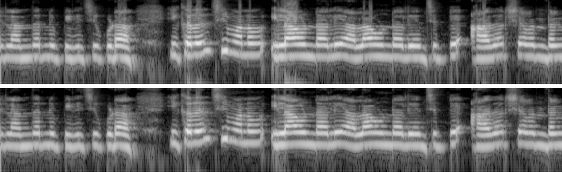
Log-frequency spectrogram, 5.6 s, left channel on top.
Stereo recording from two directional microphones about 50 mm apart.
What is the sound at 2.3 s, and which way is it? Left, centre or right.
Speech, centre.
